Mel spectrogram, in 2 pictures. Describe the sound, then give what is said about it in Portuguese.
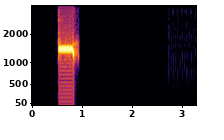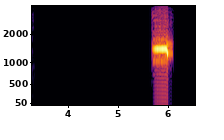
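Two short, mid-high electronic beeps of a voicemail signal on a phone call, each a steady tone lasting a fraction of a second, separated by about five seconds of silence. “Sua chamada está sendo encaminhada para a caixa de mensagens e estará sujeita a cobranças após o sinal. Após o sinal, fale o seu nome e deixe seu recado.”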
